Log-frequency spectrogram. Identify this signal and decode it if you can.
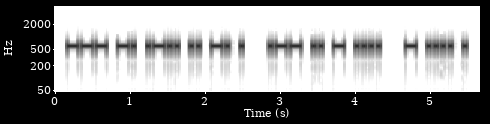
Morse code, heard as a keyed tone, about 25 wpm, 600 Hz. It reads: ONLINE WITH THE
